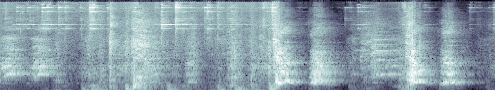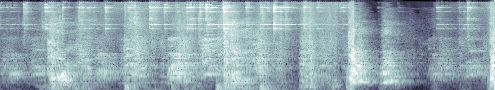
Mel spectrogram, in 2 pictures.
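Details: Golden Retriever named Bo, pranked and made dizzy with a laser pointer, gives short harsh barks and yips in irregular bursts, several loud ones close together, with brief quiet gaps and faint room noise between.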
